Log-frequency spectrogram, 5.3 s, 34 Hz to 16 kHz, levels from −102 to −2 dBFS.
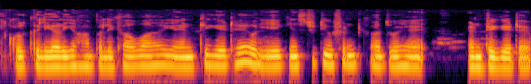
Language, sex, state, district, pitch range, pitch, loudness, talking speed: Hindi, male, Uttar Pradesh, Jyotiba Phule Nagar, 125-140 Hz, 130 Hz, -19 LUFS, 225 wpm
